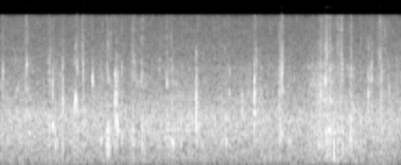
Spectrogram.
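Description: Brown bear eating green grapes and pears off the ground: irregular wet smacking and crunching of its chewing, a few short clicks a second.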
